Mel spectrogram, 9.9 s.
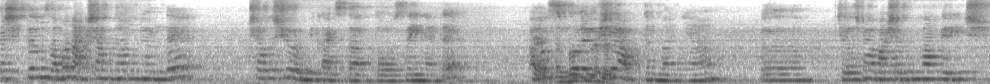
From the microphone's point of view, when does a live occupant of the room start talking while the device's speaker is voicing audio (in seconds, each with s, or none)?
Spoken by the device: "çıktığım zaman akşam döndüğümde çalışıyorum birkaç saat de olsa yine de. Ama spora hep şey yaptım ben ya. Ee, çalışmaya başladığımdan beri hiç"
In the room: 5.3 s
